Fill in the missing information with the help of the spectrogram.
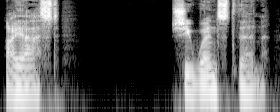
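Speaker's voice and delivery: usual speaking voice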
